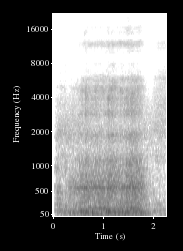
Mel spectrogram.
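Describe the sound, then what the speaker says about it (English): Steady, close snoring with a soft, rumbling breath held for about two seconds, heard alone in a quiet room. "That's quite a snore you got over there."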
